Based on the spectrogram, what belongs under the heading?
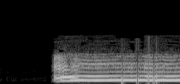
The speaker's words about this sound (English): I'm trying to get my dog. Can you hold on, please, so I can get her quieted down?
